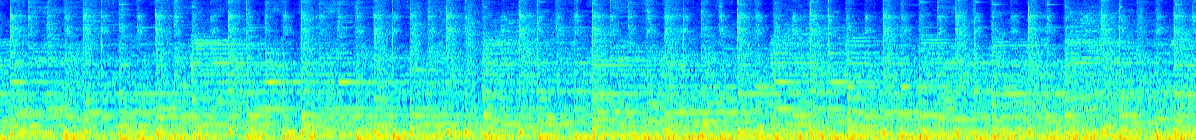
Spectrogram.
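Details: Steady instrumental music with a strong beat and guitar-like tones plays throughout, with no animal voices heard.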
